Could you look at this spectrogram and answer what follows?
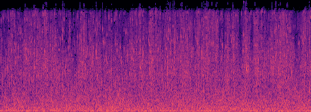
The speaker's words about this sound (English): Obi Emmanuel's engine boat has just arrived at Bakassi on the shores of the Atlantic Ocean. He is coming from Calabar with gallons of petrol.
